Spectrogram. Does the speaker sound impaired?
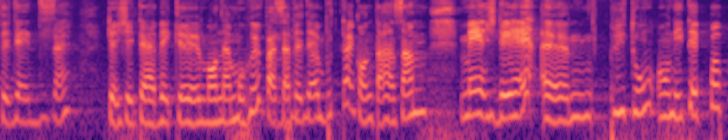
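Yes: hard of hearing; cochlear implant, implant removed at night and kept in dehumidifier box, no hearing without implant.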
